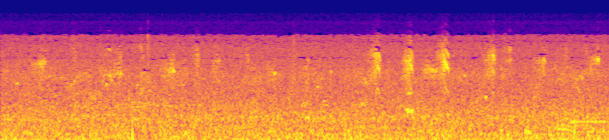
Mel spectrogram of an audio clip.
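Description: Faint outdoor hiss with a few brief, high-pitched bird chirps, most of them about four seconds in.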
